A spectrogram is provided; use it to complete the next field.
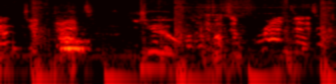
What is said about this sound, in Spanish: Aquí los perros de mis primos nos saludan.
